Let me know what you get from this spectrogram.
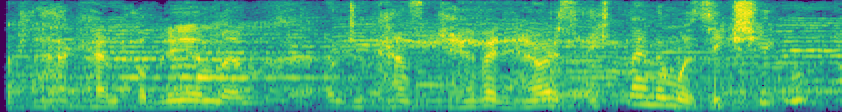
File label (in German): DJ; Stimmproben; Everythings Trash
